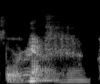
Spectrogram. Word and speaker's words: Borgnine: I think he gives an insane performance, especially like as I'll butcher how to pronounce his name, Ernest Borgnine. I think that's Borgnine.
